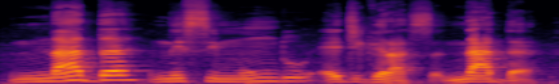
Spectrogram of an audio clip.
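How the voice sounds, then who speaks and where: In a very clean recording with a silent background, a man speaks in an animated tone with lively intonation. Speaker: VTuber streamer. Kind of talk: live gaming stream chat. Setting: home studio live stream.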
